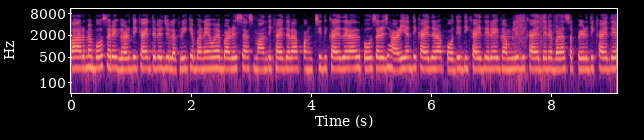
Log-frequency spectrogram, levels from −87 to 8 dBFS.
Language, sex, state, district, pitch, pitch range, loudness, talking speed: Hindi, female, Himachal Pradesh, Shimla, 245 Hz, 240-250 Hz, -13 LUFS, 310 wpm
